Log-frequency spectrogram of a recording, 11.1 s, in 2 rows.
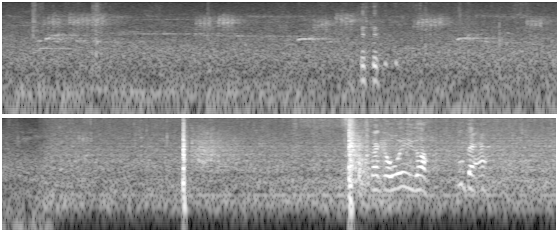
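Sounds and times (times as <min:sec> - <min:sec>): bird chirps: 0:00.0 - 0:06.5
background hiss: 0:00.0 - 0:11.0.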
